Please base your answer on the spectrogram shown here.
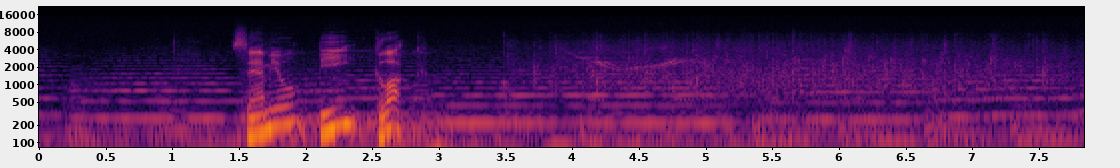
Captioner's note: audience applauding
